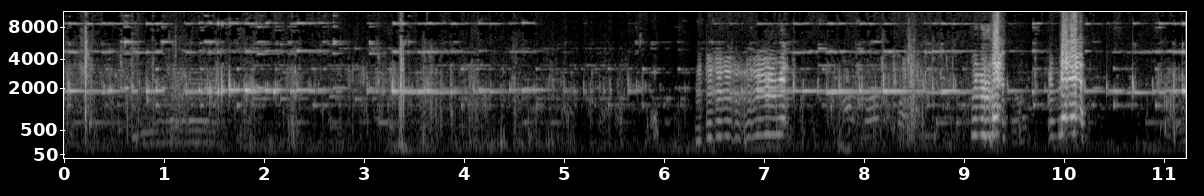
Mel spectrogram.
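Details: A large sheep herd walking through water bleats in wavering, nasal voices over steady ringing bells and splashing water.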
